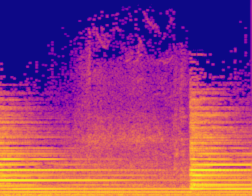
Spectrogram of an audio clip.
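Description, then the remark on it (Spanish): A resonant bell rings with a long, humming decay, then is struck again near the end, its bright tone swelling back up. It sounds close and fairly loud, with no voices. “Ya me habías tocado la campana.”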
